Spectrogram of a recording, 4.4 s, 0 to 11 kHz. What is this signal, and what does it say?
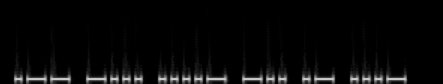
Morse code, heard as a keyed tone, about 21 wpm, 700 Hz. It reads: WB4DAV
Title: USA Callsign DE Callsign 20wpm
